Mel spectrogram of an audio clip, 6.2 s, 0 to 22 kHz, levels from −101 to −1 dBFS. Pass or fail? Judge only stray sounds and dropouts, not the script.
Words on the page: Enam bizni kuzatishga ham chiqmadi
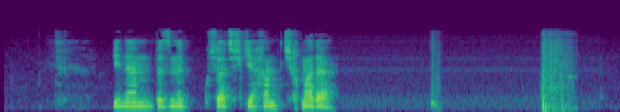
fail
